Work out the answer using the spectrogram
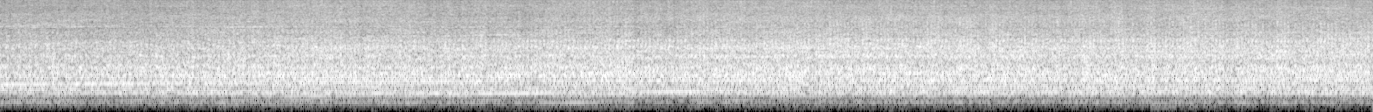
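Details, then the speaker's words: Bridgeport milling machine Vari-Speed head after servicing and reassembly, speed rising as the dial increases: smooth, even whir with no knocks or grinding, much quieter than before; head sounds healthy. "increases see here that it's a lot quiety than before certainly so this is how the head should sound once it's been serviced nice and quiet"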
